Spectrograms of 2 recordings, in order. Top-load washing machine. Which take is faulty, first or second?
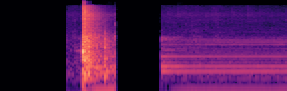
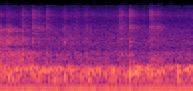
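first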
